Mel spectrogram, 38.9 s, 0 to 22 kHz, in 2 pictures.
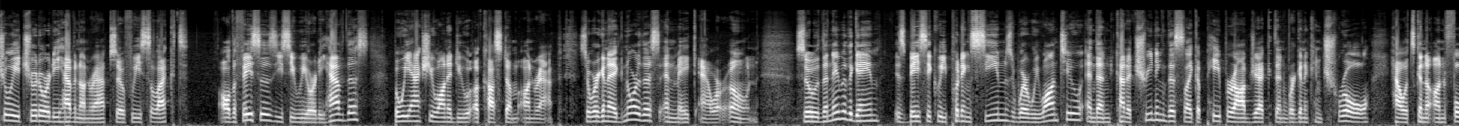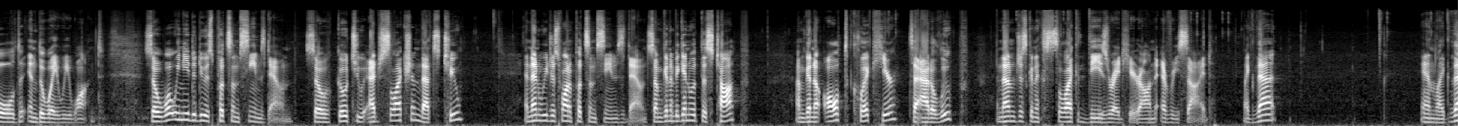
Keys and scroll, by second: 2.9 a, 25.4 2.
